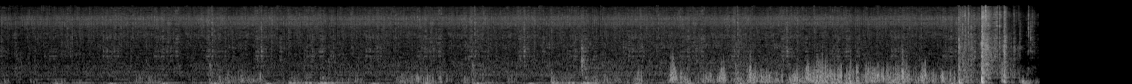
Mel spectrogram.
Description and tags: High Speed Wall Crash OS
Mountain-Bike Wall Crash
Mountain-Bike, Wall, Crash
